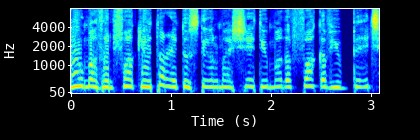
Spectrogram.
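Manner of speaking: very high, shrill, loud screaming yell. Retelling a video where a store worker hits a thief: imitating someone yelling. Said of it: "yells at him".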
